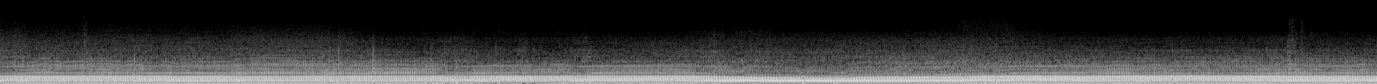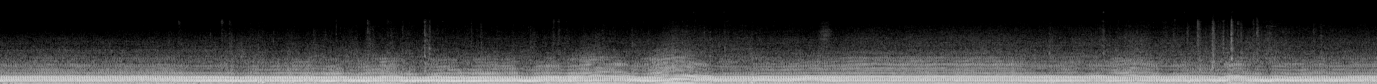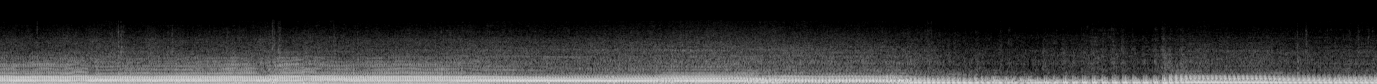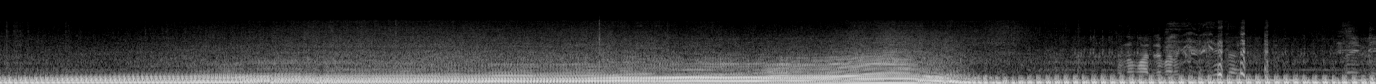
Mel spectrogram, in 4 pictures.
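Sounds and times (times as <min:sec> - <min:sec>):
engine revving: 0:00.0 - 0:37.6, 0:38.7 - 0:55.0
utility vehicle engine running: 0:00.0 - 0:55.0.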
